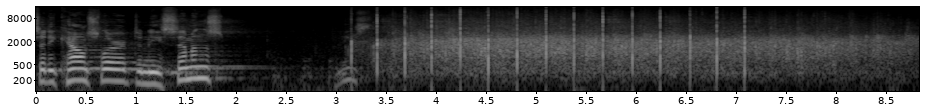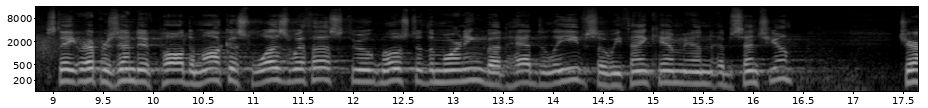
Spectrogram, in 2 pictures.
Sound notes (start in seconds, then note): 3.0 applause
